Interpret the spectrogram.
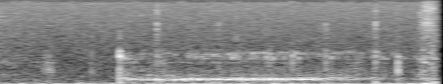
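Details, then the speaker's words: Adult's stomach rumbling audibly during a crafting tutorial; the speaker apologises that it is persistent; borborygmi. "I'm sorry, my stomach is rumbling and I don't know whether you can hear that, but it is really going for it. It's like wants a whole conversation."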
